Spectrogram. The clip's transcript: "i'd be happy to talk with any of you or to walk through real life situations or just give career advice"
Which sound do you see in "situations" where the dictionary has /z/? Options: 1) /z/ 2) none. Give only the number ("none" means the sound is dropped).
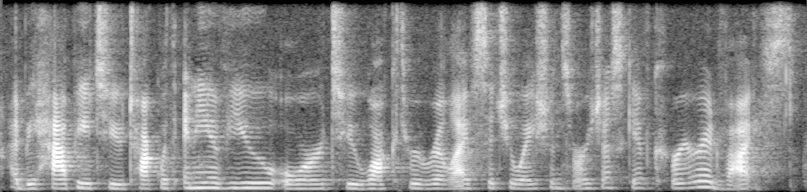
1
